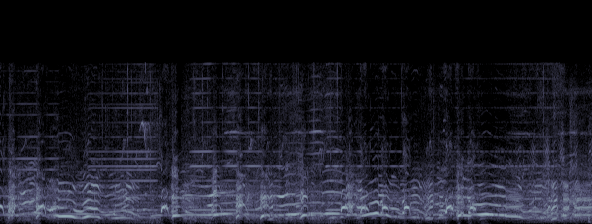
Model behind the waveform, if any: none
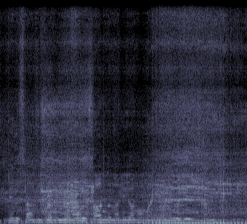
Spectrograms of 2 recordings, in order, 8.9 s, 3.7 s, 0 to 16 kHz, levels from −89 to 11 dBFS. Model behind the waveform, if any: codec, SNAC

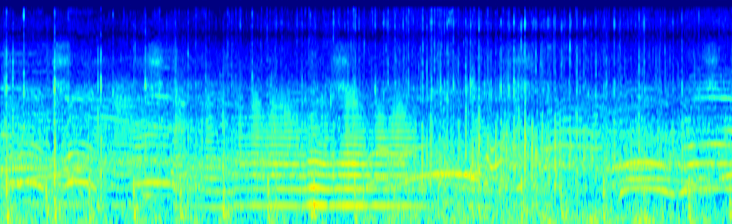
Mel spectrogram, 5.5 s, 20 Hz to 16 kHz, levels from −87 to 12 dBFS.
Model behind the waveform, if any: none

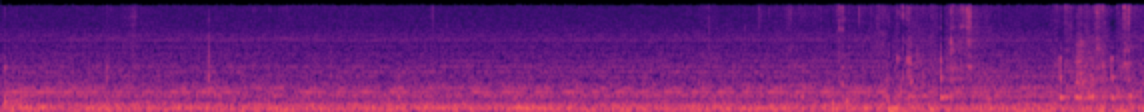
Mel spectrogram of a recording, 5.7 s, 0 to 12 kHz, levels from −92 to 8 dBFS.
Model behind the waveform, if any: none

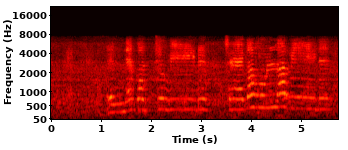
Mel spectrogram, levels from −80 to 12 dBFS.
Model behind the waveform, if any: codec, SNAC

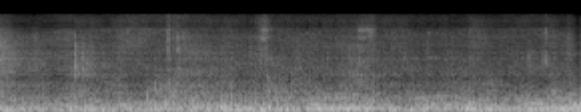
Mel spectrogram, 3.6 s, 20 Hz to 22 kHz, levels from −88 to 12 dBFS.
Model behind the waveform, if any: codec, SNAC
